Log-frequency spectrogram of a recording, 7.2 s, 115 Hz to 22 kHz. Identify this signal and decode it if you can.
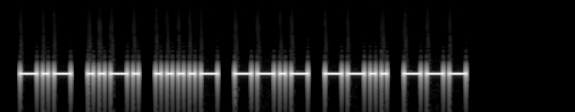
Morse code, heard as a keyed tone, about 17 wpm, 700 Hz. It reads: KF4QZO
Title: USA Callsign DE Callsign - 6 Characters - 17wpm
